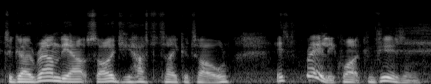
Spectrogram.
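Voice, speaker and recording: A man's voice: medium pitch, big pitch swings, moderate pace, a little mellow, husky. A man chatting casually in a travel vlog from his motorhome, rambling with plenty of fillers and restarts. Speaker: vlogger. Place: motorhome on the road.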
